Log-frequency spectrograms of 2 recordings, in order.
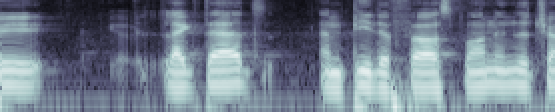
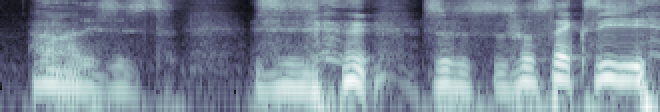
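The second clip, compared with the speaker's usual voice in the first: low, soft, purring fake French accent. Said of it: "I don't know why I'm doing the French accent".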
